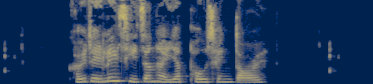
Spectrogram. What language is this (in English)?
Cantonese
